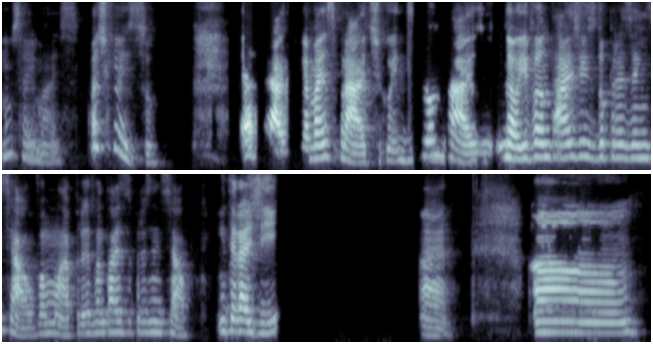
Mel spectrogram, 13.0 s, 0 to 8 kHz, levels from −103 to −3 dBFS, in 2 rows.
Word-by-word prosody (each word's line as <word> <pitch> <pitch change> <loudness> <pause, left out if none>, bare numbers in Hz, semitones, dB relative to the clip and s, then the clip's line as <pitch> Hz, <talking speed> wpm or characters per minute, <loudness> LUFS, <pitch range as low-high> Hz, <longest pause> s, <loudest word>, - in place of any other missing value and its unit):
Não 270 +4 -15
sei 240 -5 -12
mais. - - -18
Acho 415 +1 -2
que 415 - -12
é 300 - -7
isso. 150 -9 -7 0.8
É - - +10
prático, - - +5
é 200 - -1
mais 230 +3 +4
prático 155 +4 +3
e 175 - -10
desvantagem. 195 - +1
Não, 225 -3 +6
e 225 - +3
vantagens 245 +1 +1
do 245 +1 -5
presencial, 230 - -5
vamos 170 +2 -9
lá, 140 - -6
para 165 +4 -14
as 175 - -13
vantagens 190 +1 -7
do 185 - -21
presencial: 185 -1 -11 0.3
interagir 205 -1 -1 1.4
É. - - -8 0.9
Hã. 185 -1 -1
195 Hz, 135 wpm, -25 LUFS, 180-235 Hz, 1.4 s, É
